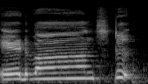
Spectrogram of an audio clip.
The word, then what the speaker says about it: advanced: सा आया लास्ट में, इसमें ED जोड़ दीजिए, ADVANCED एडवांस्ड, इसमें भी डी का उच्चारण टा बन गया, एडवांस्ड।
